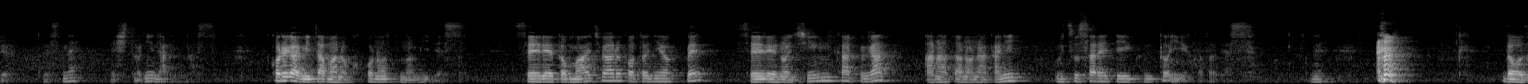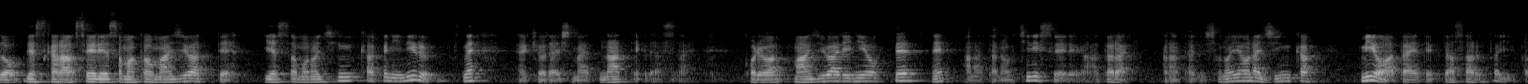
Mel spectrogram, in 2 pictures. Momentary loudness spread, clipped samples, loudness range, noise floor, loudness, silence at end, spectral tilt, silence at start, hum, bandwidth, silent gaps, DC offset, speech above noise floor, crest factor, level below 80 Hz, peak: 19 LU; under 0.1%; 8 LU; -56 dBFS; -29 LUFS; 0 s; -5.5 dB/octave; 0 s; none; 13 kHz; none; under 0.1%; 27 dB; 30 dB; -76 dBFS; 0 dBFS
